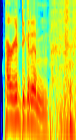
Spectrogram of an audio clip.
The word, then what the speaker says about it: paradigm: about these new Bontrager Paradigm Pro 30 gravel wheels. Paradigm. How do you what's the word? It's pronounced paradigm, but you pronounce it phonetically.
